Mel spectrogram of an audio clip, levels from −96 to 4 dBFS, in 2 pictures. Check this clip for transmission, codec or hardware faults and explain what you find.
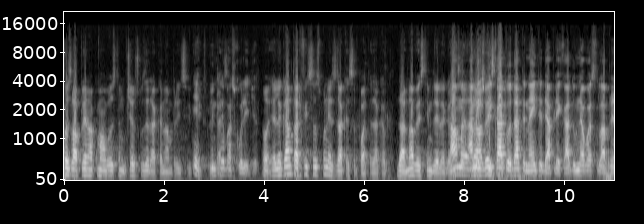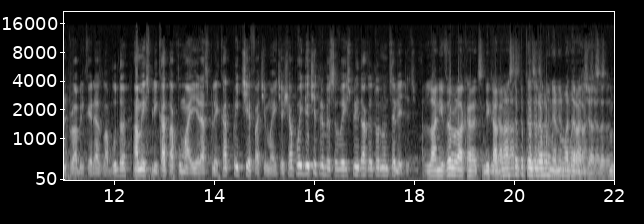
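One fault is present. A doubled audio track appears at 19.54 s and lasts to the end. A second copy of the sound arrives about a tenth of a second behind the first. It sits a few decibels lower, around 5 dB down. It carries the full frequency range, with no decay or room colour. It starts abruptly. The likely cause is the same signal being captured again through a slower path. The result is a hard, slapback-like echo.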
